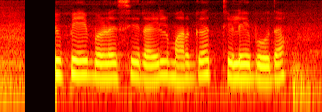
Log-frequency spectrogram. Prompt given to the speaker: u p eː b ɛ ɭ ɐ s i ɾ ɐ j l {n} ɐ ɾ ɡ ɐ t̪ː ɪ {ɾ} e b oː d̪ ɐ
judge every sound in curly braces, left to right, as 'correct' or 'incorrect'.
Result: incorrect, incorrect

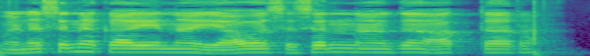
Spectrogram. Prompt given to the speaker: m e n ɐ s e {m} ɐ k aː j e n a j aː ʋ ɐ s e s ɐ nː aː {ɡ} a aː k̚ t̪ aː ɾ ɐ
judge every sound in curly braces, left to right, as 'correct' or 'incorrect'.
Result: incorrect, correct

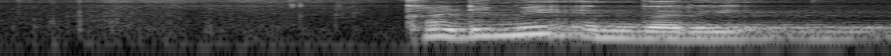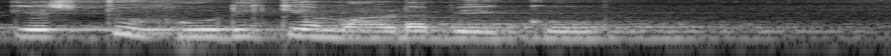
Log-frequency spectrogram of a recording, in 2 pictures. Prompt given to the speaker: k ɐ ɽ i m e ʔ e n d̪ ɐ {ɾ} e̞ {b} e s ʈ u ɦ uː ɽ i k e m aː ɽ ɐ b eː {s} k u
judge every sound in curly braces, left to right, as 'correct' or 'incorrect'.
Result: correct, incorrect, incorrect

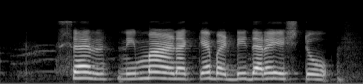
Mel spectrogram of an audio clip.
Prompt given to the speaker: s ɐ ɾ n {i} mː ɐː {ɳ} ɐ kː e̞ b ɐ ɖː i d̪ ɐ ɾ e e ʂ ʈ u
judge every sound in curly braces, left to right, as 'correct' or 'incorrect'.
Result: correct, correct

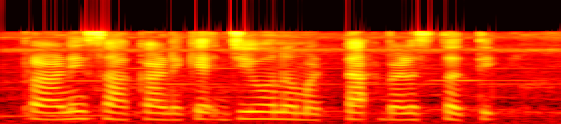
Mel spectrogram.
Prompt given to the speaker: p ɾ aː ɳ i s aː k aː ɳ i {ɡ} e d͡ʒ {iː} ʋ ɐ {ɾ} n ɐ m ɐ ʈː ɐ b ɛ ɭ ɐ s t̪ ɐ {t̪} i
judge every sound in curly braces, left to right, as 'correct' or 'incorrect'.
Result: incorrect, correct, incorrect, correct

